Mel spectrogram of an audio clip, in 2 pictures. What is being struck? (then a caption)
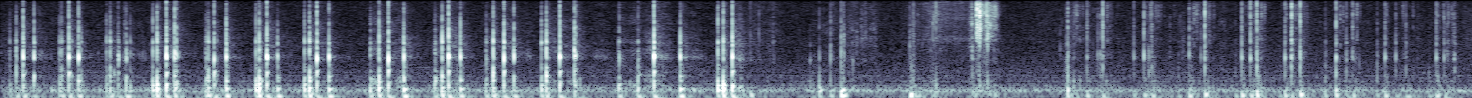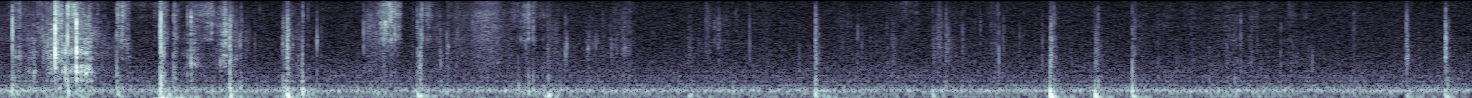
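Laminated foil-plastic food pouch. Long nails tap and scratch across a small, sealed, full laminated foil-plastic tuna pouch, first on the front side and then the back. Quick, sharp, bright crackly ticks come in a dense run for the first few seconds, then give way to looser scratchy, crinkling strokes that fade to softer, sparse taps over a faint low hum.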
